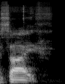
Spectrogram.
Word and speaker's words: scythe: and often carrying a scythe. And yes, I realize that word is weird and it does not pronounce like it should if you read it phonetically.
